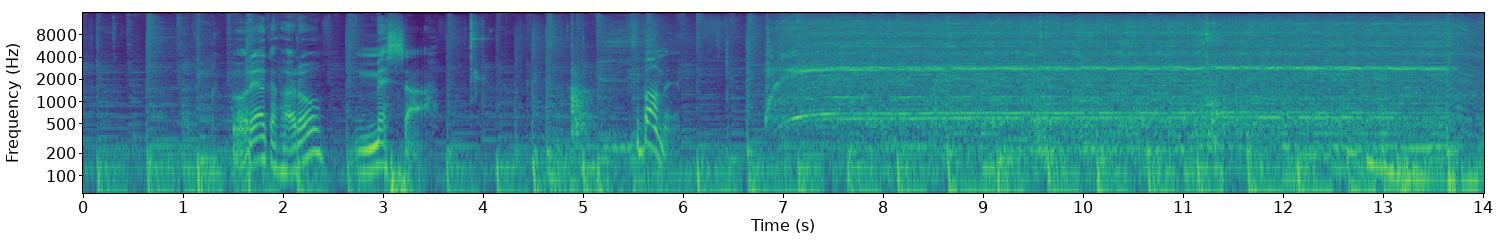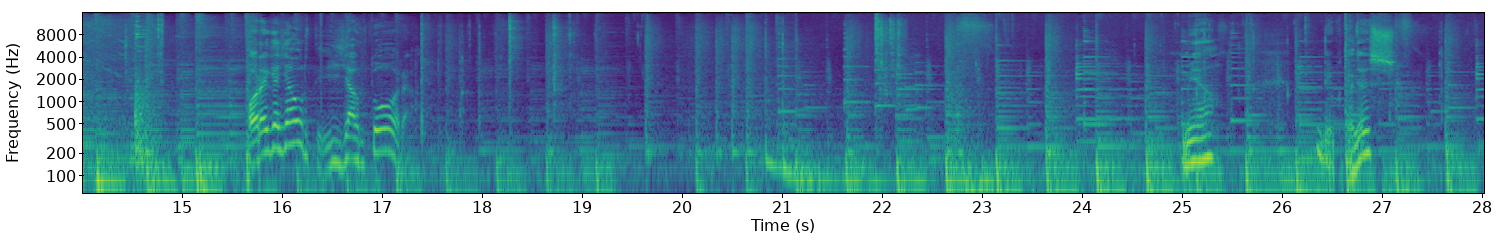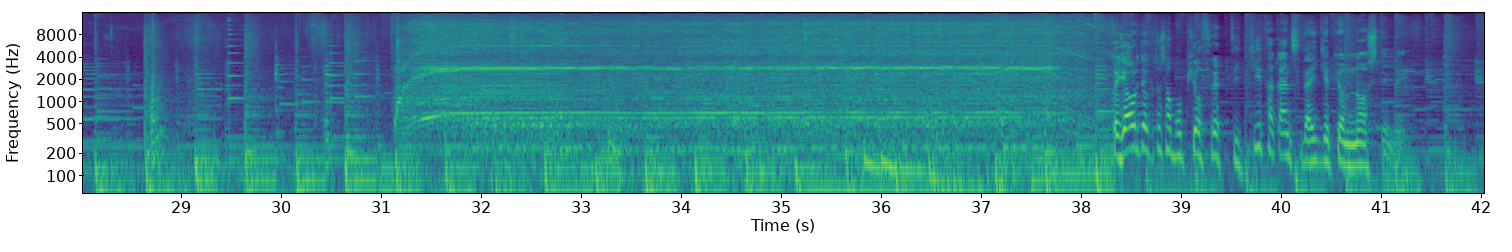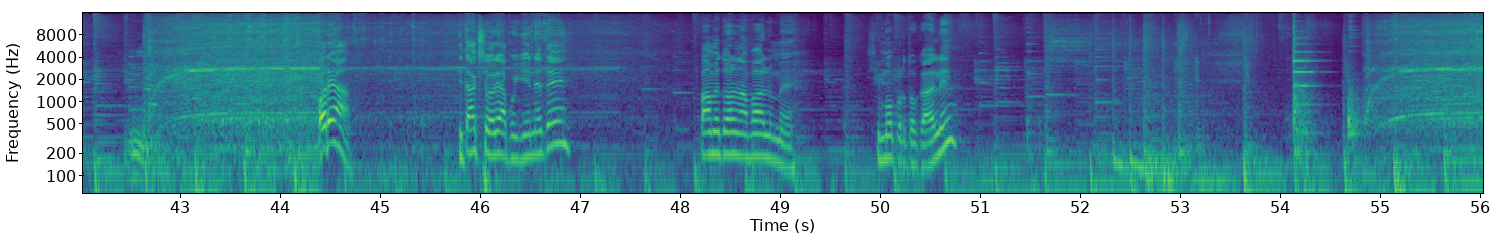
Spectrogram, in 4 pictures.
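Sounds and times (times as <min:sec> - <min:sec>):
electric hand mixer whining: 0:06.7 - 0:14.5, 0:31.1 - 0:38.3, 0:42.5 - 0:47.9, 0:54.7 - 0:56.0
beaters whisking batter: 0:31.2 - 0:38.4, 0:42.8 - 0:47.0.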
